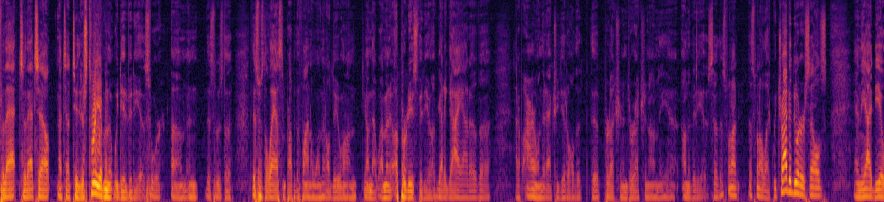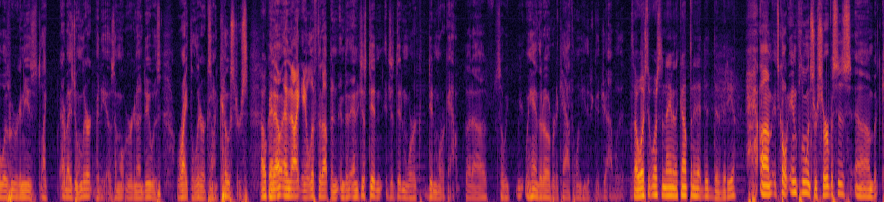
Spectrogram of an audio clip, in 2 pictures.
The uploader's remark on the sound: Live from "The Bird's Nest".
